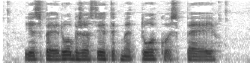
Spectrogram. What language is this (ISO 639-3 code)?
lav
